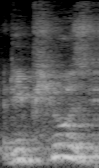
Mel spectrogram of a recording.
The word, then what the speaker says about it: refuse: cold drink but he refused it notice that the pronunciation has the stress on the second syllable refuse as opposed to refuse which is a formal word for rubbish reject is quite similar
